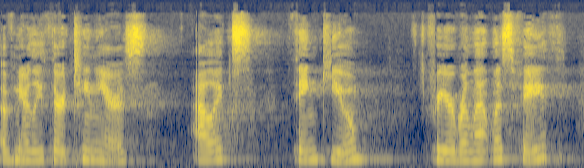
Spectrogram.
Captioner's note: none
